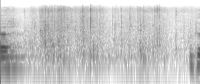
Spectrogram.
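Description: Thin plastic postal mailing bag crinkling and rustling in irregular crackles as hands rip it and pull it open.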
